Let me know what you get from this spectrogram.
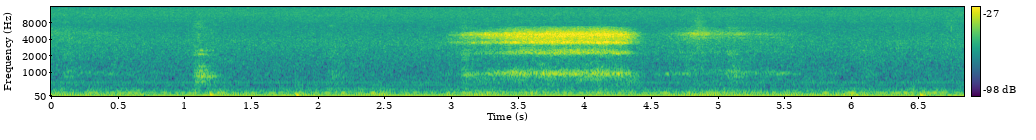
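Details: Sleeping female dog in her bed at night gives a single hissing snore lasting over a second, then a quieter follow-up breath, against a low steady room hum.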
